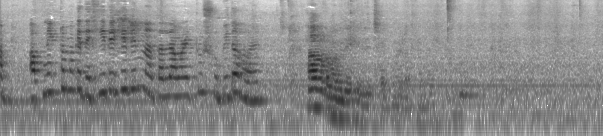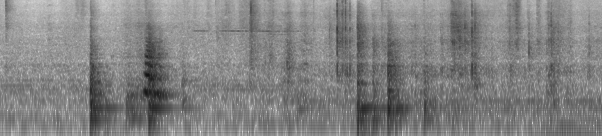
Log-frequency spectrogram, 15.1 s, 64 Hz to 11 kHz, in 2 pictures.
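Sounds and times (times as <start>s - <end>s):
plastic chair scraping on tiles: 9.0s - 9.8s
plastic chair creaking: 10.5s - 15.0s.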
